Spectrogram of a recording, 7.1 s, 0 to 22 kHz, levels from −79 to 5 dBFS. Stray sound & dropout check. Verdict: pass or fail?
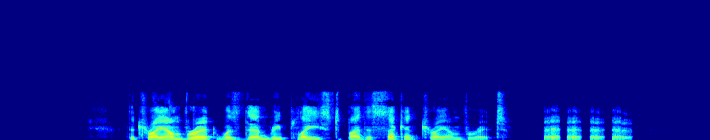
fail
